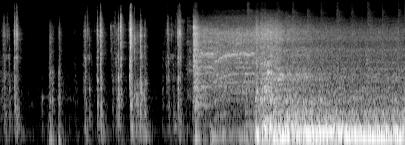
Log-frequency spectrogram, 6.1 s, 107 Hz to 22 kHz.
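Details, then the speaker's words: Bentley Continental GT unused since 2017, after a new part fitted: slow, uneven starter churning with pauses, then suddenly fires and settles into a louder steady run; still won't run at low revs. "I'm not joking. Seriously, it wasn't starting. I don't know what's happened."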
